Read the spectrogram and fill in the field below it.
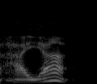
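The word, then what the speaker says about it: raiá (חיה): Então, essa palavra aí no hebraico, é, a, a, pronúncia dela seria raiá.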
